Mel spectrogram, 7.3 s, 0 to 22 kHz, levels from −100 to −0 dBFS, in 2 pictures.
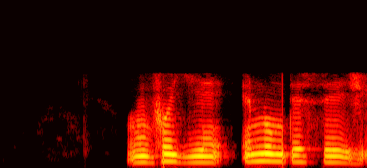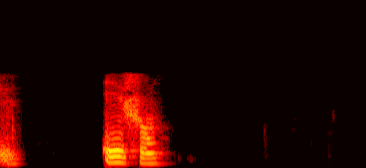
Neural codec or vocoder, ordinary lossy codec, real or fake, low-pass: none; AAC, 24 kbps; real; 3.6 kHz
